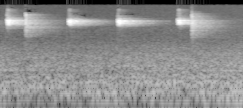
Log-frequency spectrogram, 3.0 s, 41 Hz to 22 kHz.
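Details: Black redstart calling at its nest on 24 May 2020 as the final chick leaves: four high, piercing whistled notes, each with a sharp onset and a long fading tail, spaced about half a second apart.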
